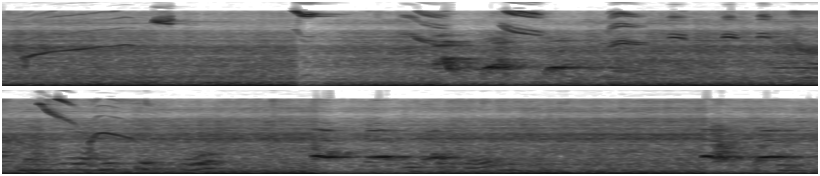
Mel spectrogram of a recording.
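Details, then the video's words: Captive-bred green-winged saltator in Brazil, played to prompt other saltators to sing, giving clear whistled notes and quick sweeping slurs in loose, irregular bursts over a loud, steady low hum like an engine. "SERÁ QUE O SEU TRINCA FERRO TAMBEM CANTA COM ESSE VIDEO"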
